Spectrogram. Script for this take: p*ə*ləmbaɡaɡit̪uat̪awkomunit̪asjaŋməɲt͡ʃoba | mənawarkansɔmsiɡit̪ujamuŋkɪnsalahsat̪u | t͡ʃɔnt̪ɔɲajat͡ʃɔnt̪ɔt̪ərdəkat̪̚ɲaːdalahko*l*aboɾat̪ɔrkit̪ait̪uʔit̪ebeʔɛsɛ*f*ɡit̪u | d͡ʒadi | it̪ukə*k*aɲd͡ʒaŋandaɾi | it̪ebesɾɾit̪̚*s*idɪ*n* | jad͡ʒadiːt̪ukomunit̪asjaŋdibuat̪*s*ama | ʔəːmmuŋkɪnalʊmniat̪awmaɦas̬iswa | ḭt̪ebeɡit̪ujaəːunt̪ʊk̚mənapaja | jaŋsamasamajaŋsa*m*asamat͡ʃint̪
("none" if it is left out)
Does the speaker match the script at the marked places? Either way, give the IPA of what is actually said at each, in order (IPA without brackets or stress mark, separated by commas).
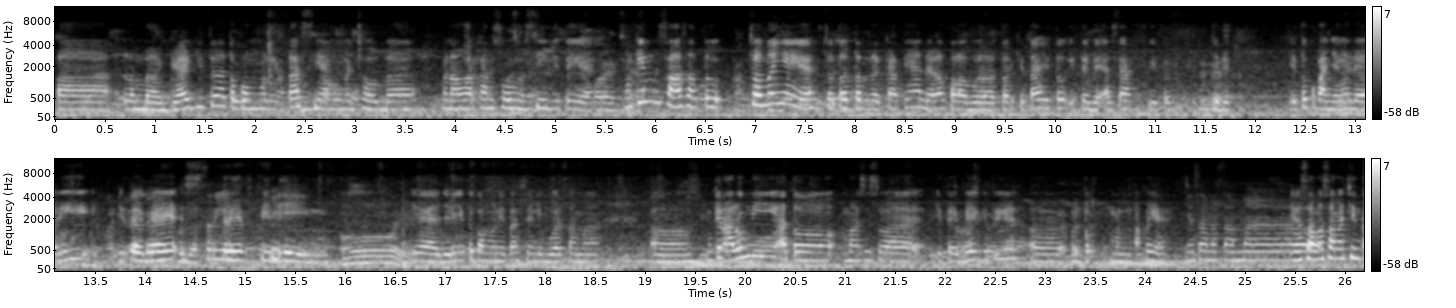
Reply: a, l, f, p, f, ŋ, s, m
